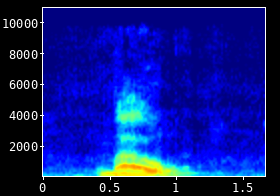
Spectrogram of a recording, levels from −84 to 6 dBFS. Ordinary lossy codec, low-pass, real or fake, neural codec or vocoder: AAC, 64 kbps; 9.9 kHz; fake; codec, 24 kHz, 1.5 kbps, HILCodec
